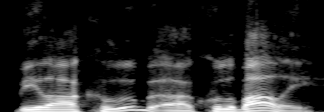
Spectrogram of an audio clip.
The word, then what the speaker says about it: Bilal Coulibaly: Bilal Coulibaly.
